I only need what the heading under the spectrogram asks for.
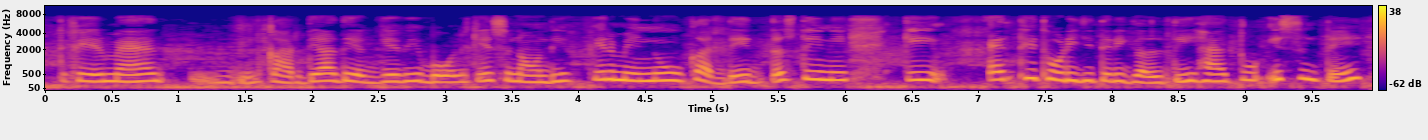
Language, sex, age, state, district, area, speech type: Punjabi, female, 18-30, Punjab, Fazilka, rural, spontaneous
